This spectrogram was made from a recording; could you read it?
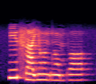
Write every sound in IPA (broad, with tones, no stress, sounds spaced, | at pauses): ĩ˦ s a˧ j ɔ̃˧ d ɔ̃˧ b ɔ˧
